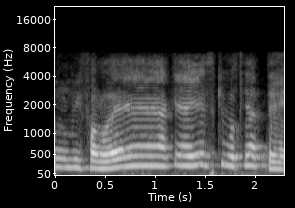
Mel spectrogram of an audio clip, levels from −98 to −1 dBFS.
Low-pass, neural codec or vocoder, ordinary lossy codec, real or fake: 7.2 kHz; codec, 16 kHz, 4 kbps, FreqCodec, smaller model; none; fake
